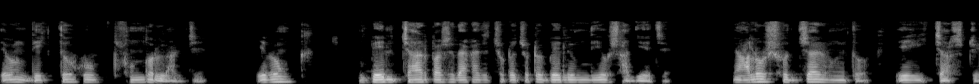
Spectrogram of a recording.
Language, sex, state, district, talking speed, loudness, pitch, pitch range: Bengali, male, West Bengal, North 24 Parganas, 130 wpm, -21 LUFS, 110 Hz, 100-110 Hz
